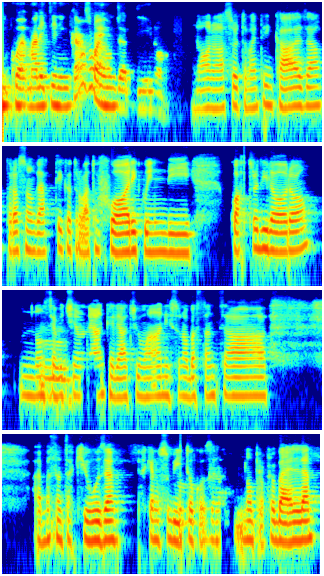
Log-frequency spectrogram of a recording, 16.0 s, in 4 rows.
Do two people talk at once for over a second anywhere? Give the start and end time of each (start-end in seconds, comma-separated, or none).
none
